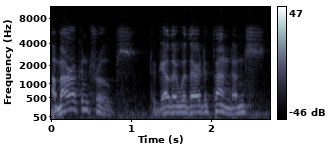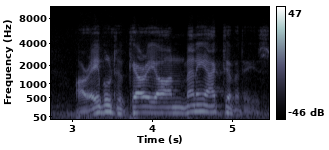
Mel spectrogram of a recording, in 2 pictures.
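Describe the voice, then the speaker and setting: A normal speaking voice, fairly quick in pace, with lively intonation. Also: man. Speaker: army sergeant presenter. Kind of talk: documentary introduction.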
